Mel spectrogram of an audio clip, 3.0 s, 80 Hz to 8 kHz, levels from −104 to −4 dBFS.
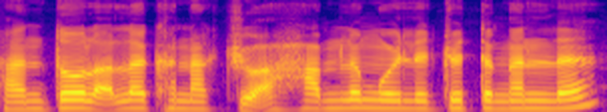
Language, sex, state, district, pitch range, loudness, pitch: Wancho, male, Arunachal Pradesh, Longding, 155-165 Hz, -16 LUFS, 160 Hz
